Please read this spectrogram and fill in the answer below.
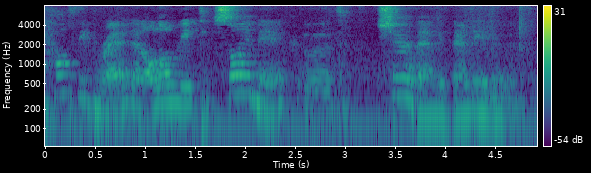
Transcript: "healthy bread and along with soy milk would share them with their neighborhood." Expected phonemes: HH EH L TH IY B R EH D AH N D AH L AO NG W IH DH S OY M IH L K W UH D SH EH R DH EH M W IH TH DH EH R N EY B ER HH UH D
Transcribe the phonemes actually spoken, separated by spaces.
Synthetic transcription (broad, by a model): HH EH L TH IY B R EH D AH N AH L AO NG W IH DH S OY M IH K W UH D SH EH R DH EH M W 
